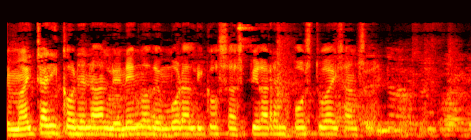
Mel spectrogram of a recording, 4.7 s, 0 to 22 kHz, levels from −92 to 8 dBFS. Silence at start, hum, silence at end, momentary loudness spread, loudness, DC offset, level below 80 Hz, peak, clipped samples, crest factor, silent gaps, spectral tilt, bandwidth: 0.05 s; none; 0 s; 13 LU; -16 LUFS; under 0.1%; -56 dBFS; 0 dBFS; under 0.1%; 16 dB; none; -4.5 dB/octave; 11.5 kHz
